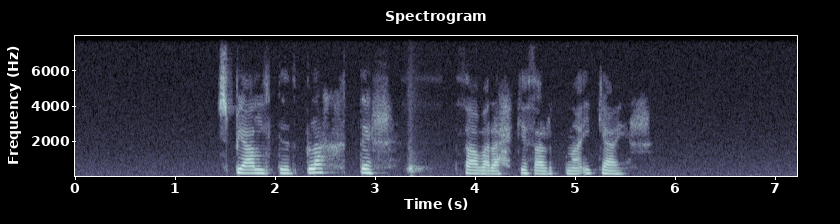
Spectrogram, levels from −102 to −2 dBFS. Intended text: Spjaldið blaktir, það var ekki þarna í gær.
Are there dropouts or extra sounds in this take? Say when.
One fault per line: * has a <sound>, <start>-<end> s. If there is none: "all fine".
* has a whoosh, 3.3-3.6 s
